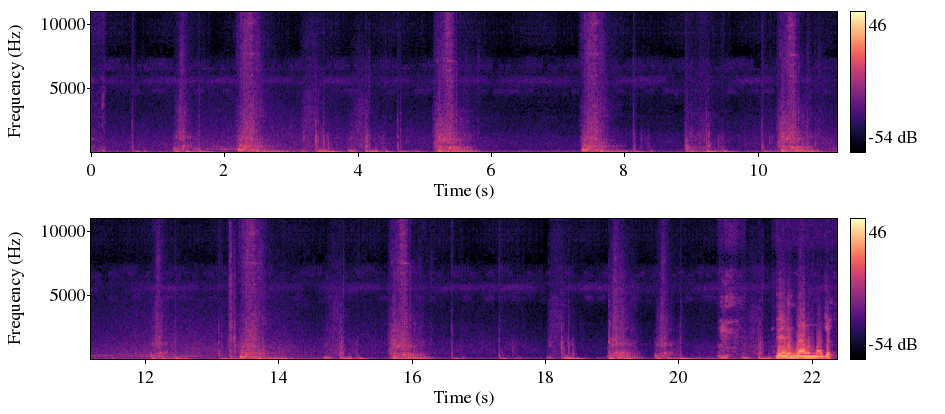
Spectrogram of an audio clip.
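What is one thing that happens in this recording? Heavy footsteps of a large creature thud steadily on the ground.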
